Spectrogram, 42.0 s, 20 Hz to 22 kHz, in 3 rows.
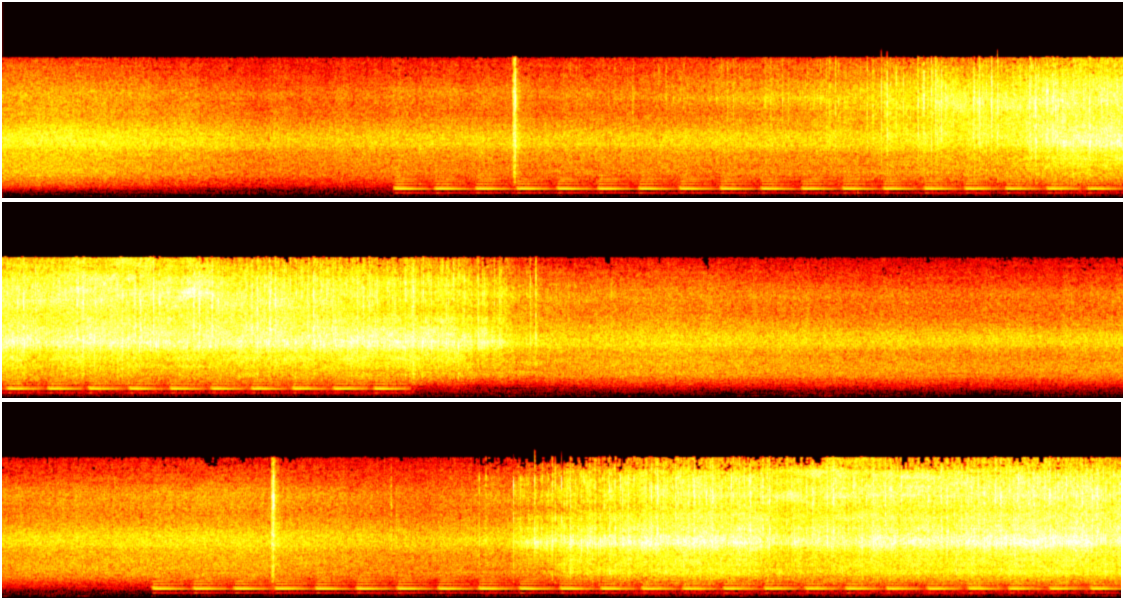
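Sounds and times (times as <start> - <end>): model train rolling hiss: 0.0 - 42.0
level crossing bell clanging: 4.9 - 19.6, 29.9 - 42.0.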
